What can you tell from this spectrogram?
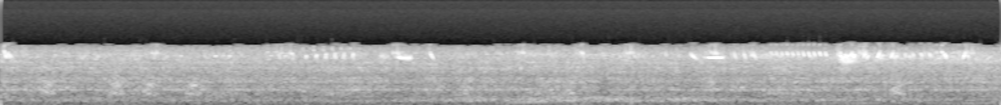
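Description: Meadow ambience: a steady hiss with faint, short runs of rapid high chirping every few seconds, from insects or birds in the grass.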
